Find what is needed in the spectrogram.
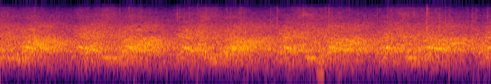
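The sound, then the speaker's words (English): A crowd at a Trump rally chants in unison in answer to him, a loud massed roar of voices rising and falling in a steady repeating rhythm throughout. “When Trump said, "I'm not supposed to be here tonight," the crowd responded with,”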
